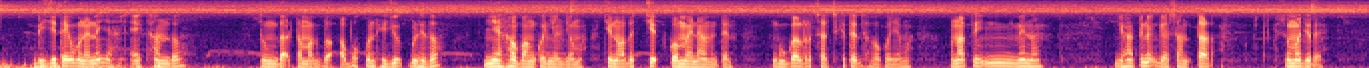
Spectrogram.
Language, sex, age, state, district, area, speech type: Santali, male, 18-30, Jharkhand, Seraikela Kharsawan, rural, spontaneous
